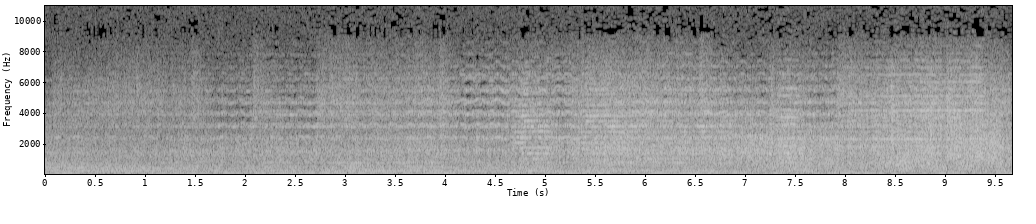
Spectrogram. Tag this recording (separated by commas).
Music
